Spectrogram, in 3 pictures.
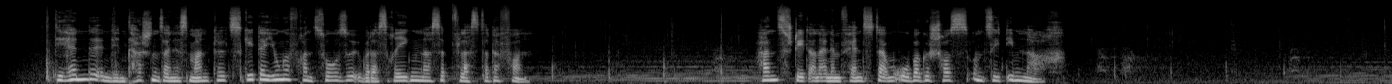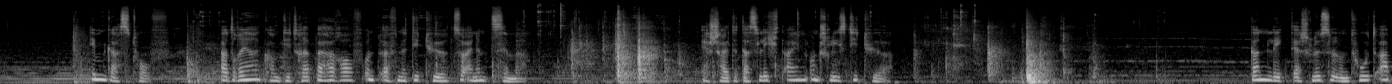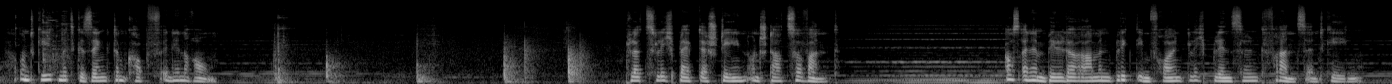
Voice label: stimmprobe ad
